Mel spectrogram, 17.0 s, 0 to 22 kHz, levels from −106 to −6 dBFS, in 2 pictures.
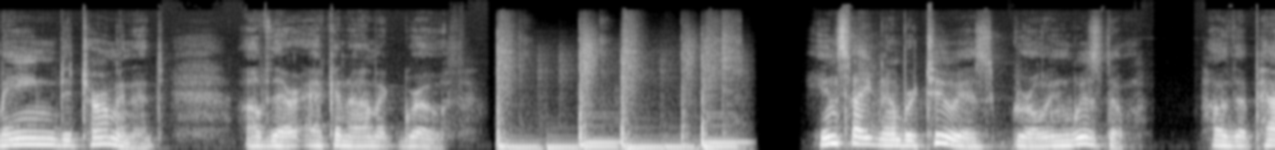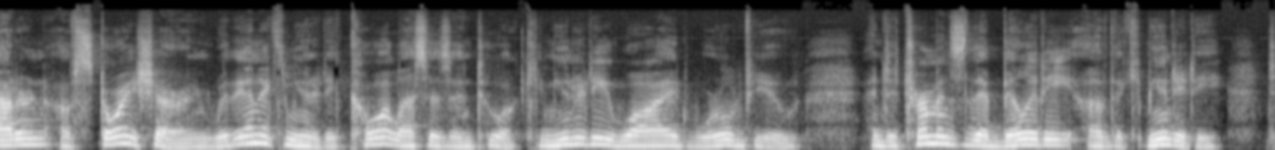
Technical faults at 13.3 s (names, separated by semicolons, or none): none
